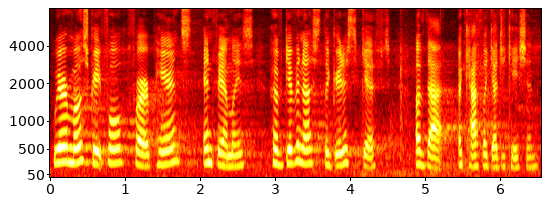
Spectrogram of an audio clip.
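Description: High teenage girl's voice, church reverb. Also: a little fast, fairly bright tone, a little hiss or hum. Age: teenager, about 14. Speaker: graduating student speaker. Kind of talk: reading a prepared ceremony speech. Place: large church, indoors. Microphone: podium microphone. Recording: reverberant church podium recording.

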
